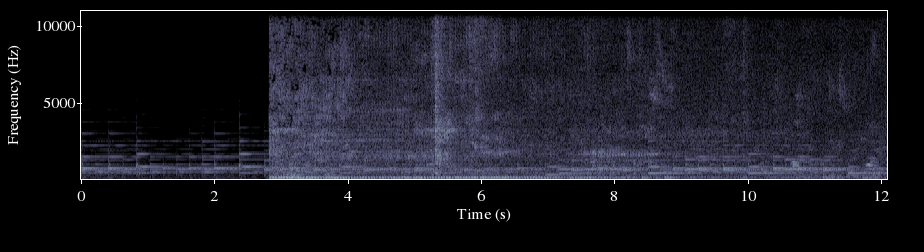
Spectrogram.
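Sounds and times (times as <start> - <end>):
background music: 0.0 - 12.0
motor scooter engine running: 2.8 - 12.0.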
